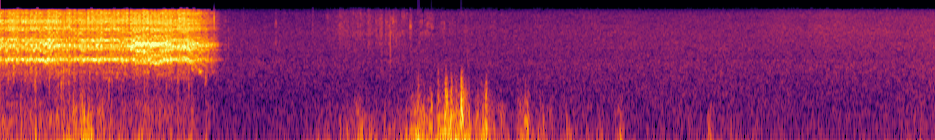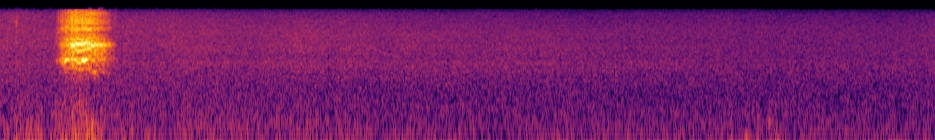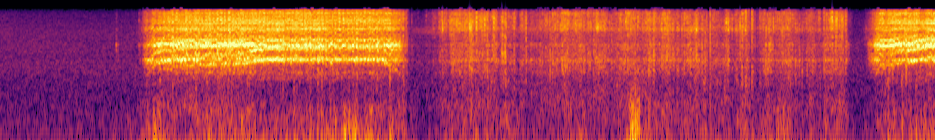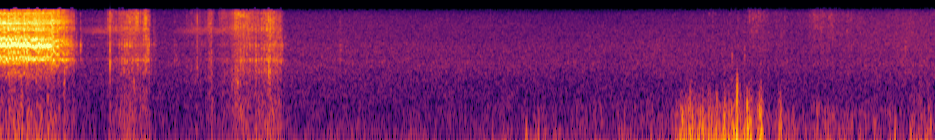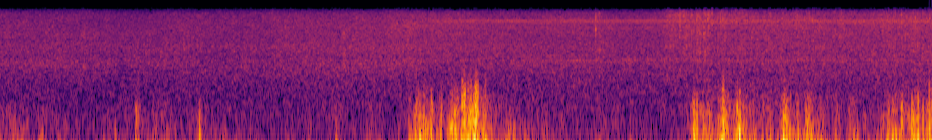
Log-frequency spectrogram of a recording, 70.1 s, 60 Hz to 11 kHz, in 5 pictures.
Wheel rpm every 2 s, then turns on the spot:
160, 70, 0, 0, 0, 0, 0, 20, 0, 0, 0, 0, 0, 0, 0, 120, 140, 20, 20, 20, 60, 70, 10, 0, 0, 0, 0, 0, 0, 0, 0, 0, 0, 0, 0.
34-40 44-46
